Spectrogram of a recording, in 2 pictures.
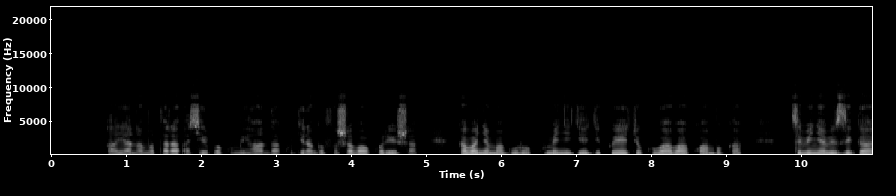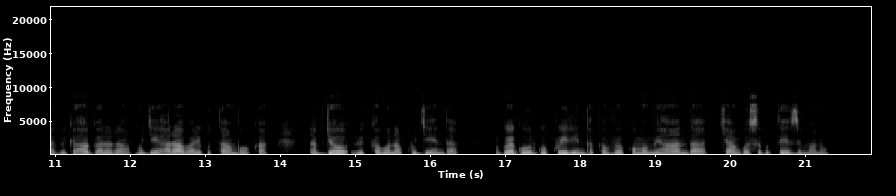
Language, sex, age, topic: Kinyarwanda, female, 25-35, government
